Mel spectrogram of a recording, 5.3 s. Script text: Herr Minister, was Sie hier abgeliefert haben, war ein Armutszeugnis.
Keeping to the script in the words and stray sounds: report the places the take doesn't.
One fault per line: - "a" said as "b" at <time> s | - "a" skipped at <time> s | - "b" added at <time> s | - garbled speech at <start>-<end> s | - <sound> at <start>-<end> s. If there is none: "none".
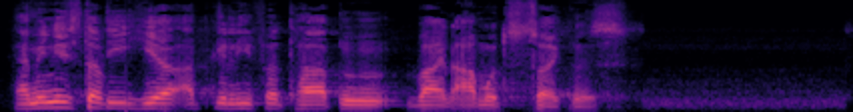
- "was" skipped at 0.7 s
